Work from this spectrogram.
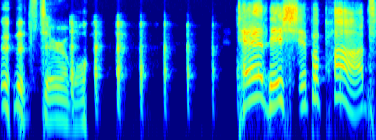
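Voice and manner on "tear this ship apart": shrill, very high, loud, daft put-on Cockney accent. Quoting a line they heard, the speaker tries it in a silly cockney accent. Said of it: "it sounded too like Cockney and silly".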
